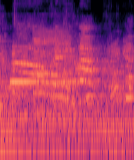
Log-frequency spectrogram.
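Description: A crowd of excited voices shouting and calling out together, many overlapping at once, as a large group poses for a photo.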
